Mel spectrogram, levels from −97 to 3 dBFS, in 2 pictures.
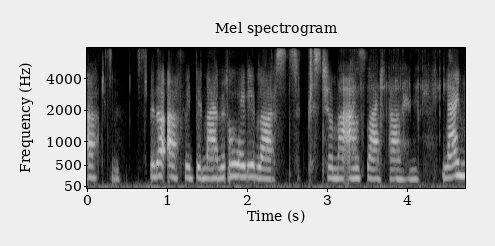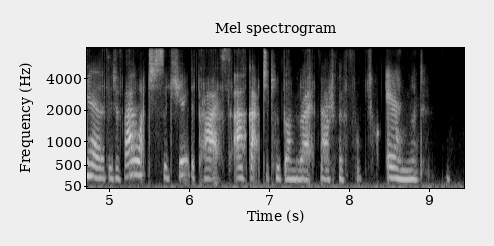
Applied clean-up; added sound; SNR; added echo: neural diffusion model UNIVERSE++.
